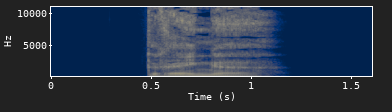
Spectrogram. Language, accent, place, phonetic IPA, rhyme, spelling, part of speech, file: German, Germany, Berlin, [ˈdʁɛŋə], -ɛŋə, Dränge, noun, De-Dränge.ogg
- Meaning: nominative/accusative/genitive plural of Drang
